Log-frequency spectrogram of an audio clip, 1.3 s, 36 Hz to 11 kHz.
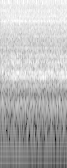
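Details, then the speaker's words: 2011 Dodge Durango, 5.7L V8, just over 80,000 miles: steady idle with a wavering whir riding above the engine; worn water pump bearing, water pump to be replaced. "but it's making a really weird noise and that's it's been the terminus to water pump so I'm gonna have to change that"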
